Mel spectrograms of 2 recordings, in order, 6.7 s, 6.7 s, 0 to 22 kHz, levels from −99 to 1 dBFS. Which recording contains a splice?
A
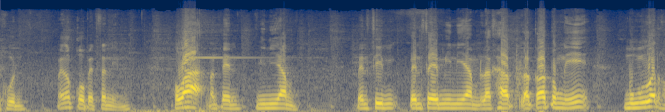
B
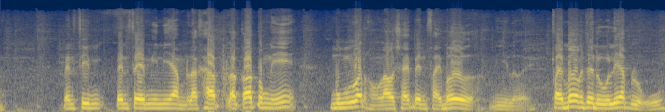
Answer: B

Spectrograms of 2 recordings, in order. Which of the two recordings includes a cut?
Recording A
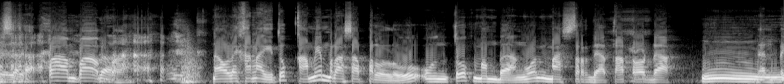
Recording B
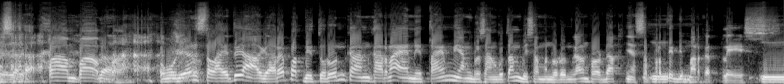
A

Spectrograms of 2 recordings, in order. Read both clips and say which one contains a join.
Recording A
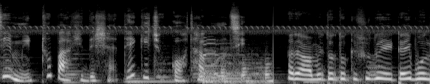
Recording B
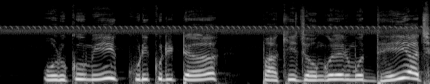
A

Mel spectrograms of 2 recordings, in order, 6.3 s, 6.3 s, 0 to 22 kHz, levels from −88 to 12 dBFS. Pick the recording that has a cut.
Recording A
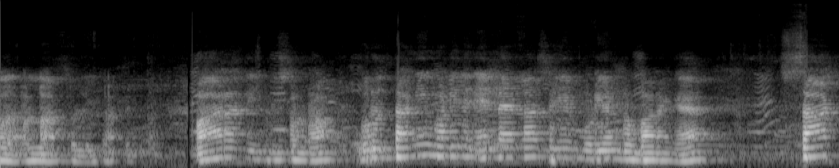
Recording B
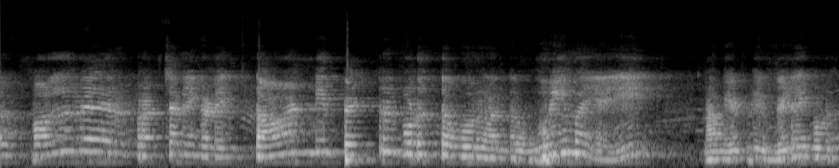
A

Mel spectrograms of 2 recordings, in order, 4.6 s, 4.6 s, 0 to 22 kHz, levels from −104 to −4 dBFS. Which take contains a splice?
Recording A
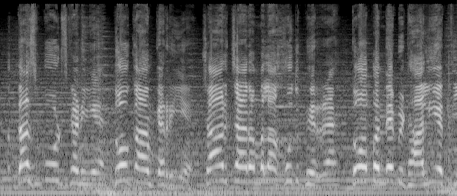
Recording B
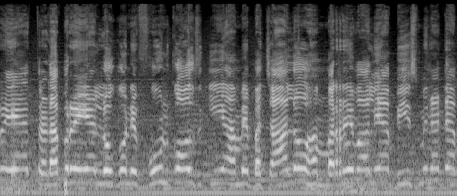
A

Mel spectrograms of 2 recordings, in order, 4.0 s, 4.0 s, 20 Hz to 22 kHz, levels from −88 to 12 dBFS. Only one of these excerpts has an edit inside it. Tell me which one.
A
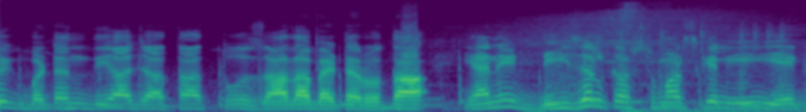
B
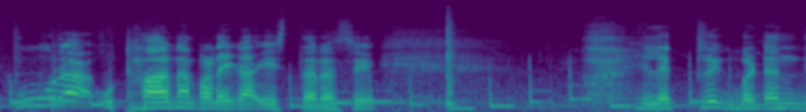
A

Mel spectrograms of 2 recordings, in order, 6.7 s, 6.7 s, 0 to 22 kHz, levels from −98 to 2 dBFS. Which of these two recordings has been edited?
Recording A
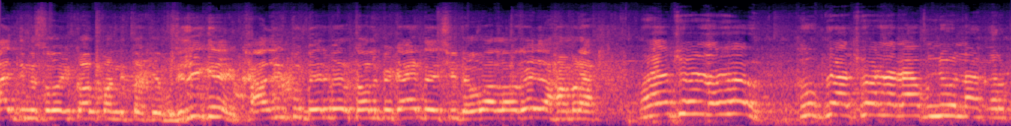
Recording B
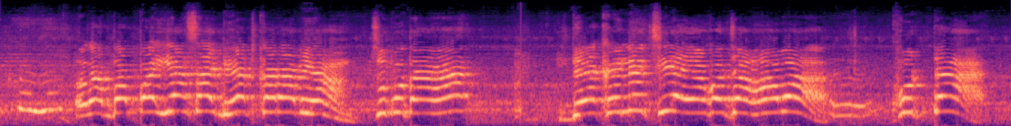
B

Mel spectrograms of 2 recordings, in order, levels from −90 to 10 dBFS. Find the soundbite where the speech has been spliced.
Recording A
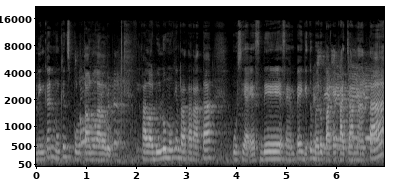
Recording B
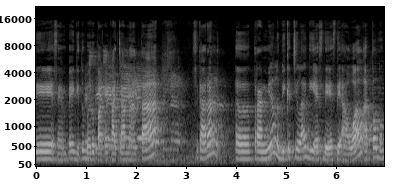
A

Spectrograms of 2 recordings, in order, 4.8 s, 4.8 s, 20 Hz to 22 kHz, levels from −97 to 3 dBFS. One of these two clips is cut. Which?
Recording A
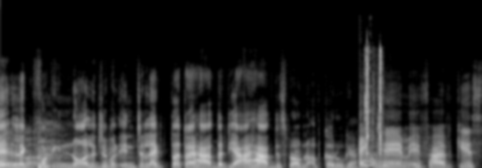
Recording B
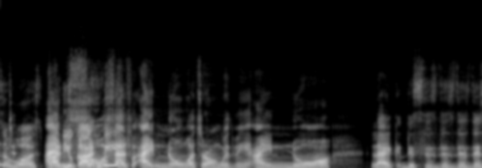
A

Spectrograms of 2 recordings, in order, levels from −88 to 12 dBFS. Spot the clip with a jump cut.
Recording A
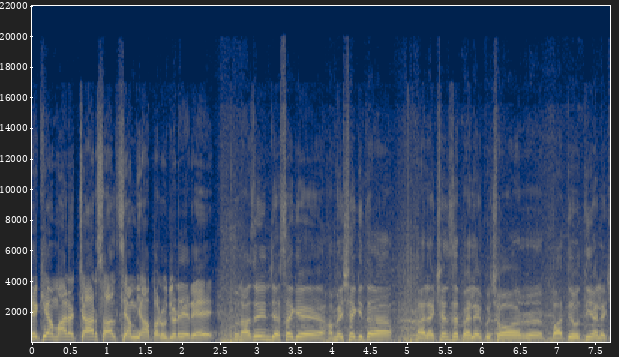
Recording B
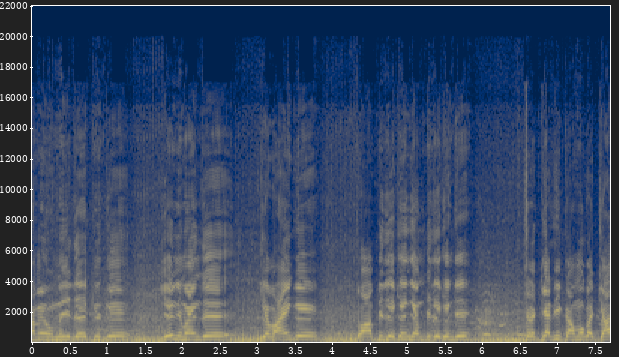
A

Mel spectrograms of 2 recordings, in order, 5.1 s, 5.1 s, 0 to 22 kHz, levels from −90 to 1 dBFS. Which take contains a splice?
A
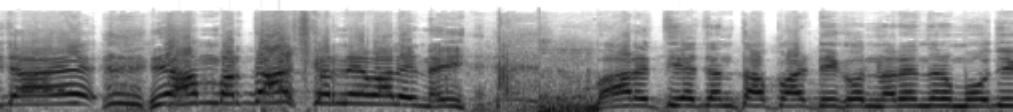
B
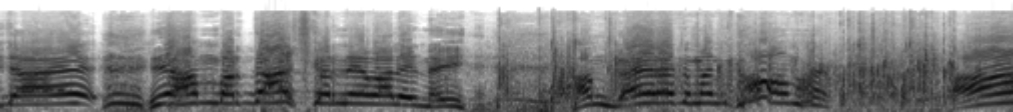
A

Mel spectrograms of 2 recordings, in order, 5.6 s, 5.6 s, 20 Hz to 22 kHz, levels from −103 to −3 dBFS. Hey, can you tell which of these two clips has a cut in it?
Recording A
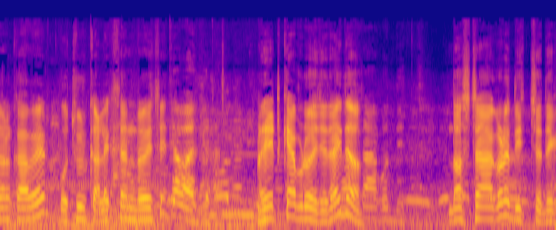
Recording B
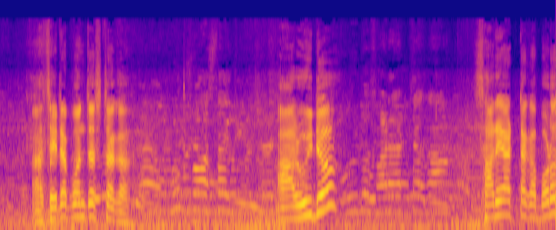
A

